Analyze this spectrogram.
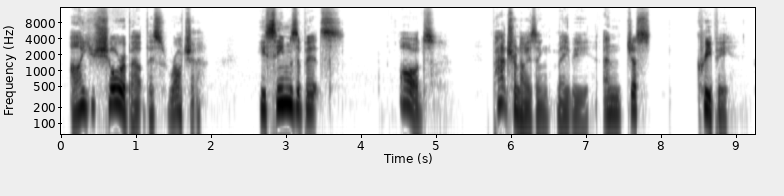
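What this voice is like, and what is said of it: Soft-spoken voice. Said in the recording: “speaks in a soft voice”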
